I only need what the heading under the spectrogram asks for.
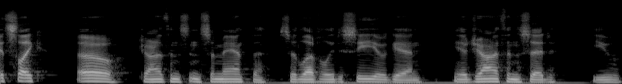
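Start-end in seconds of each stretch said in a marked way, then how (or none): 0.8-4.2 put-on flat, unimpressed deadpan monotone. Illustrating someone's insulting way of greeting a couple: mock unimpressed monotone. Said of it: "It's very monotone".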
